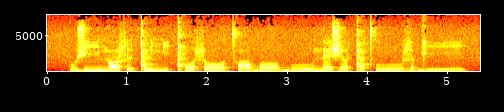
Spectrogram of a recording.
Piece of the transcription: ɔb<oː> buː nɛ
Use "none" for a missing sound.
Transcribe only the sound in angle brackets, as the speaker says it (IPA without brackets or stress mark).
oː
